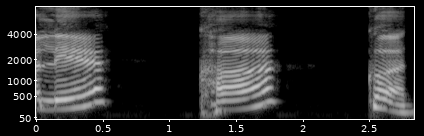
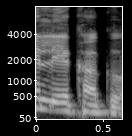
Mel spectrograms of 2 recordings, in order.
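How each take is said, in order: First: "ले, खा, क" held long, each standing alone; slow teaching sound-out of "ले... खा... क"; syllable by syllable. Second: Said in the usual way. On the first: Shown as a demonstration. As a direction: break it into "ले", "खा", "क" with clear pauses. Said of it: "तो मिलके बन जाएगा लेखक". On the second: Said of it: "कैसे पढ़ेंगे?".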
